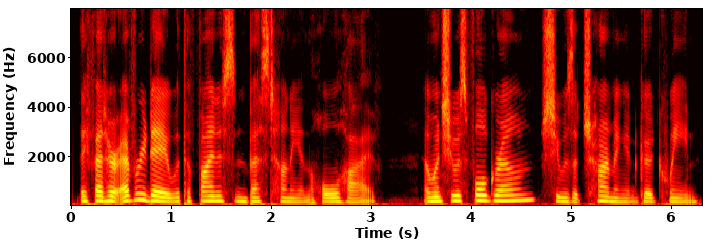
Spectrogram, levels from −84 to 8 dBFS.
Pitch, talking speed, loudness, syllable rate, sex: 185 Hz, 265 wpm, -19 LUFS, 6.0 syllables/s, female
